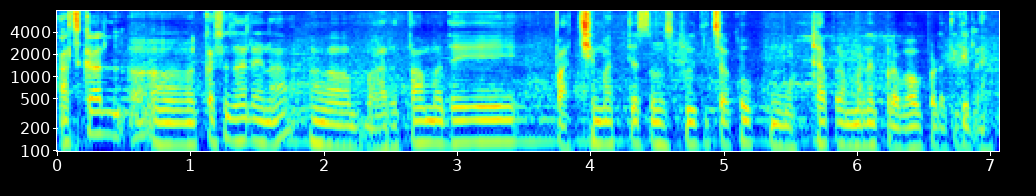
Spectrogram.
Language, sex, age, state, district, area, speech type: Marathi, male, 30-45, Maharashtra, Mumbai Suburban, urban, spontaneous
